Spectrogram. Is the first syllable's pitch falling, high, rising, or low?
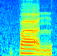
low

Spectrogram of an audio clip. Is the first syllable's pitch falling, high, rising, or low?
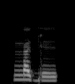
falling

